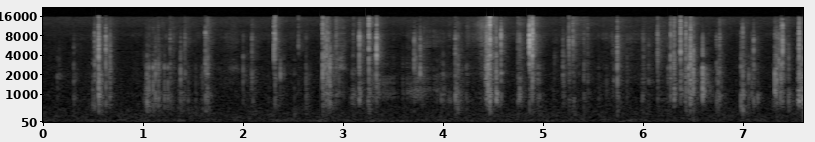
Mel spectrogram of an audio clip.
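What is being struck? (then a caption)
Plastic bag holding cotton swabs. A clear plastic bag full of cotton swabs is shaken and squeezed by hand, giving quiet, bright crinkles and a light rattle. The sounds come as a steady series of short, sharp bursts over a soft, near-silent background.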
